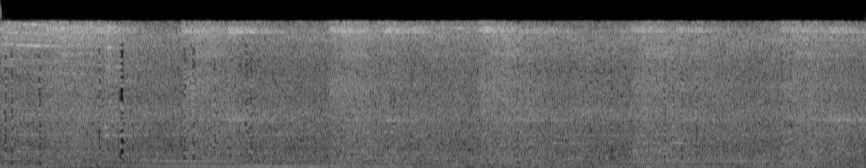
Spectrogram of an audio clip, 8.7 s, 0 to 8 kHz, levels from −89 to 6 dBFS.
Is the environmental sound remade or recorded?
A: recorded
